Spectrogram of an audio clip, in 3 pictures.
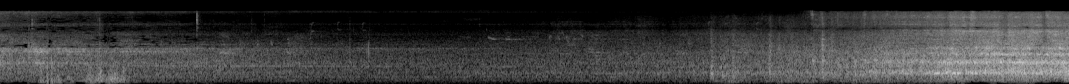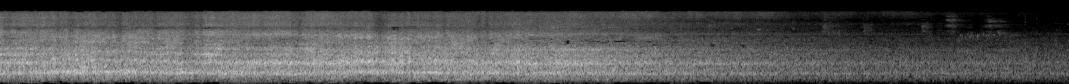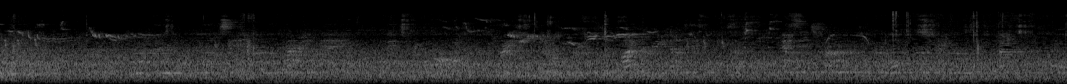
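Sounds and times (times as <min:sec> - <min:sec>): passenger train passing: 0:00.0 - 0:32.0
wheels clattering over rail joints: 0:07.0 - 0:17.0.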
